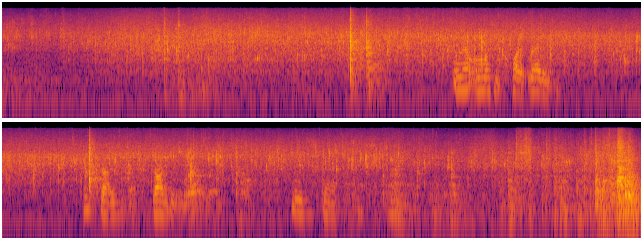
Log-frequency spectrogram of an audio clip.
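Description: Food sizzles loudly in hot oil in a frying pan.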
